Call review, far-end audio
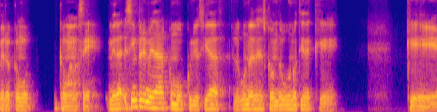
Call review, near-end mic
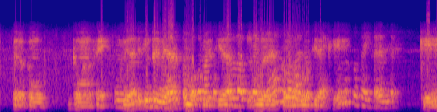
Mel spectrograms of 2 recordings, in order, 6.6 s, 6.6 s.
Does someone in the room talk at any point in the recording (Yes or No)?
Yes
